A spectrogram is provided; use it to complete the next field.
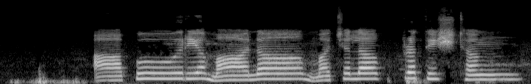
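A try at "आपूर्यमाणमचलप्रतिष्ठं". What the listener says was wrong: আচ্ছা, আপুরিয়মানা এখানে আমরা মানে স্টপ করবো না, ঠিক আছে, ওটা একসাথেই কন্টিনিউ চলবে যেহেতু ওটা হ্রস্ব এবং একসাথেই চলছে, তো আপুরিয়মানা ওখানে আমরা স্টপ করবো না, একসাথেই চলবে। কেমন, আপুরিয়মানা মচল প্রতিষ্ঠম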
